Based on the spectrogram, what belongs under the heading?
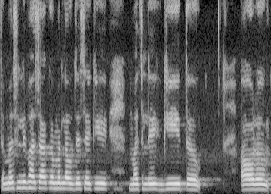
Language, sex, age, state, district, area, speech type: Maithili, female, 30-45, Bihar, Begusarai, rural, spontaneous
